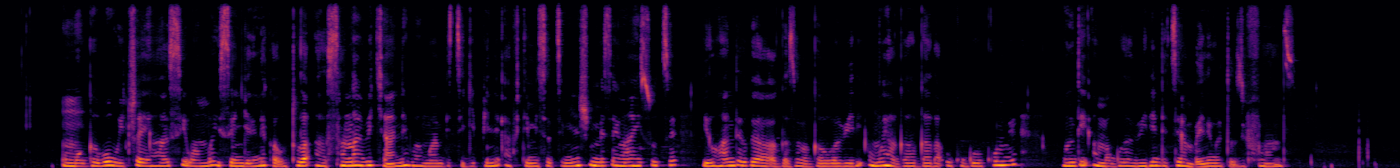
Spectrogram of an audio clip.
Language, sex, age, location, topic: Kinyarwanda, female, 18-24, Kigali, health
